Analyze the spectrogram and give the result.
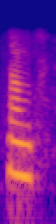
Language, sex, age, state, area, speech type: Sanskrit, female, 18-30, Uttar Pradesh, rural, conversation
